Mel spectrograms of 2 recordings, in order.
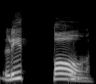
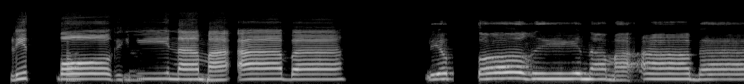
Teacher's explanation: to itu dia punya sifat jahar, tertahan nafas, syiddah, tertahan suara, ya. Jadi jangan ada aliran suaranya, langsung litto, litto, ya.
